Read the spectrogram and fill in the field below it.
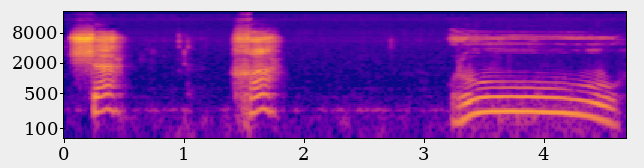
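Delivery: "Sha, kha, ru" read high and loud, each syllable held long; teacher demonstrating a Quran reading line, each syllable drawn out; drawn-out Arabic syllables. Shown as a demonstration. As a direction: chant each syllable slowly like a reciter. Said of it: "All right, line one".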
